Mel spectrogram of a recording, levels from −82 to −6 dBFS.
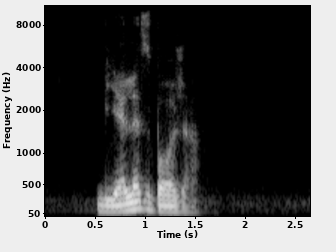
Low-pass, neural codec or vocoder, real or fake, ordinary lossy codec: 9.9 kHz; none; real; Opus, 32 kbps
